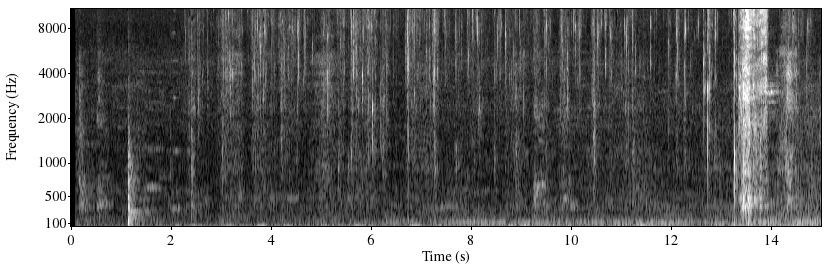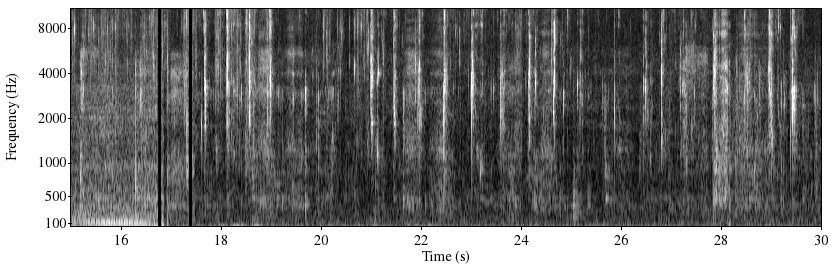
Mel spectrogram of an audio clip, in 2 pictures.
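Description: Close-miked eating: wet chewing, smacking and squishing as oily mutton fat curry and goat trotter (paya) curry with rice are eaten, in many small sharp clicks. A low hum builds in the middle and cuts off suddenly a little past halfway.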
